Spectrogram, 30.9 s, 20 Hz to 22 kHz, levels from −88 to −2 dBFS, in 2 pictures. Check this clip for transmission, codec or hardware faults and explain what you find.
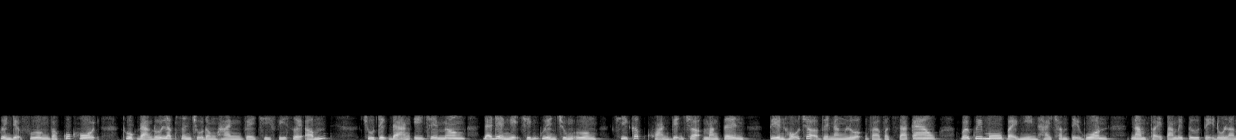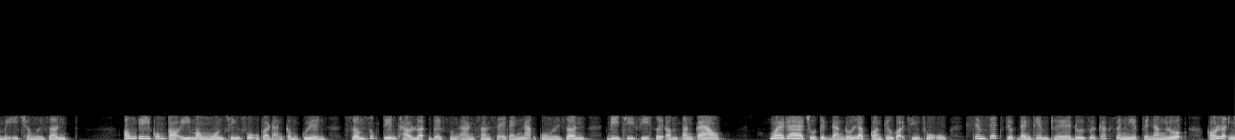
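The whole clip has been through a Bluetooth CVSD headset codec, and the damage is plainly audible from start to finish. Nothing in the speech reaches above about 3.8 kHz, so it has that boxed-in, phone-line quality. CVSD sends just one bit per sample to nudge the signal up or down with an adaptive step size, and that's consistent with a 64 kbps link. Loud, fast-rising parts outrun the step and distort, s sounds come out scratchy, and a grainy hiss sits underneath.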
